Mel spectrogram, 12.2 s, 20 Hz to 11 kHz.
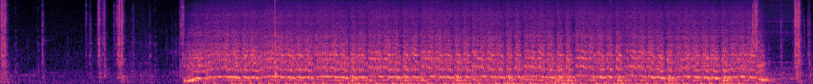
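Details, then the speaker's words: Nissan 350Z that was flooded and sat over a year, after installing the wiring harness and heater box and before fitting the mass air meter: several seconds of steady cranking, the engine fires momentarily, then stalls and falls quiet. "It ran for a second."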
